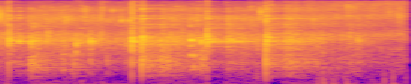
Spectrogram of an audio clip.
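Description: Chopped onions hit hot oil in a kadhai while cooking chicken aloo palak, giving a steady close sizzle with light stirring scrapes and clicks throughout, no voices.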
